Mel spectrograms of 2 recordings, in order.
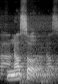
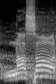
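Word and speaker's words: نصر: নিয়ে আমরা তাফসীরুল কোরআন মাহফিলে প্রবেশ করছি সূরা নসর কোন সূরা বলেন বলেন নসর না নাসর নুন সোয়াদ নাসরুন শব্দের শাব্দিক অর্থ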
